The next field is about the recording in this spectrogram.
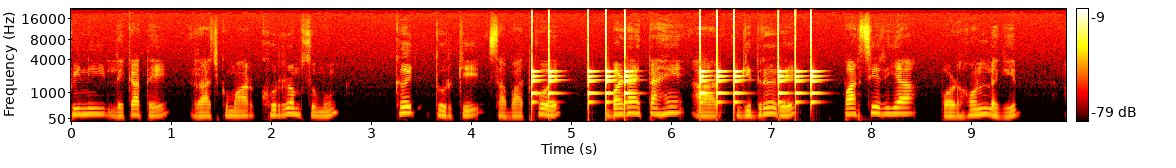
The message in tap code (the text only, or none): HN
